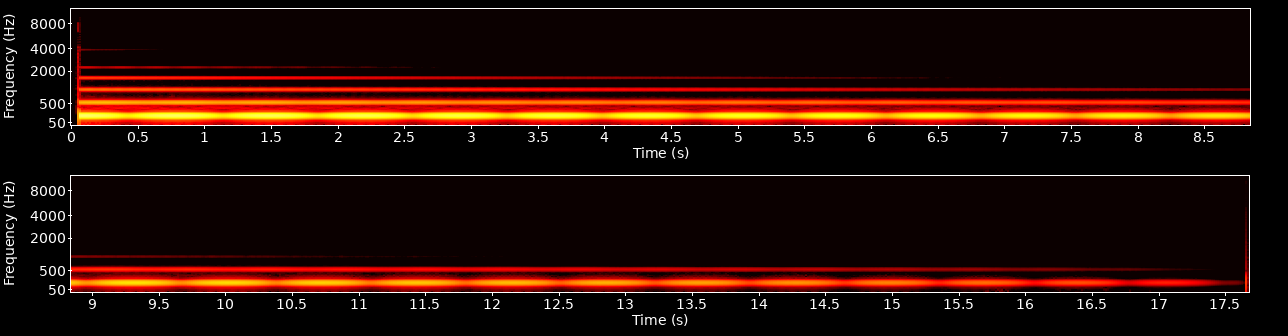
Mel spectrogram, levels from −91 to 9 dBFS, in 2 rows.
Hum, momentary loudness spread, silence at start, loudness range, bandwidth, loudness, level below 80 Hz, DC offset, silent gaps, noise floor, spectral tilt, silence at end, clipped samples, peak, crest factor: none; 22 LU; 0.05 s; 22 LU; 1.7 kHz; -20 LUFS; -70 dBFS; under 0.1%; none; -62 dBFS; -14.5 dB/octave; 1.9 s; under 0.1%; -6 dBFS; 14 dB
